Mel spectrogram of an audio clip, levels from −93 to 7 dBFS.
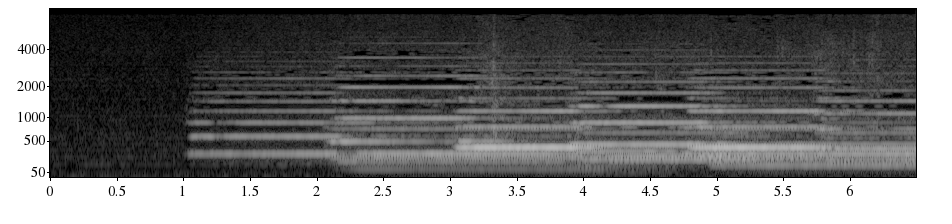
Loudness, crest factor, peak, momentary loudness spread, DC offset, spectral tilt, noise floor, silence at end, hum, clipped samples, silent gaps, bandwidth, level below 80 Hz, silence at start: -29 LUFS; 14 dB; -16 dBFS; 15 LU; under 0.1%; -7 dB/octave; -67 dBFS; 0 s; none; under 0.1%; none; 7.4 kHz; -72 dBFS; 1.05 s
